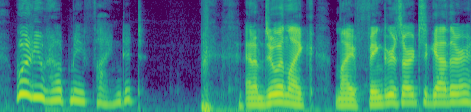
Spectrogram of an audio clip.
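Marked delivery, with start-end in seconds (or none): 0.2-1.5 put-on high, old grandmotherly bear voice. Trying out a new voice, doing Winnie the Pooh's grandma. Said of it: "you sound like Winnie the Pooh's grandma".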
